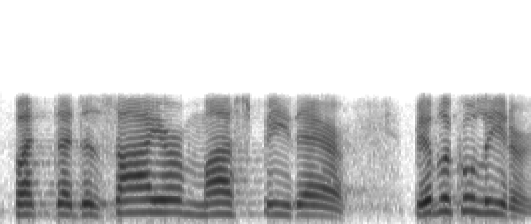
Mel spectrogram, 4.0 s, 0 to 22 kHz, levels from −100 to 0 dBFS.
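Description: Throughout, the speech passes through an iLBC codec, which fits its 15.2 kbps mode: independent 20 ms frames within a 250 Hz to 3.4 kHz band leave it muffled, rough and plainly synthetic.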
